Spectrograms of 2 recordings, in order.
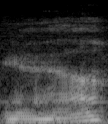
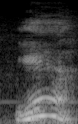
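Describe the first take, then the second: First: Low, quiet questioning rise; retold friend's prompt. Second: High, emphatic yes; retold confirmation. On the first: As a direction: prompt her to go on, low and soft. Friend's prompt, then her answer. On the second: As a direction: confirm it with pitch jumping up. Her answer to the prompt.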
